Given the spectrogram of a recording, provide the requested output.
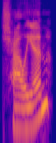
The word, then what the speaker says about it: Chalian: Arpitha Chalian. Rhymes with stallion.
